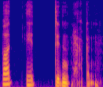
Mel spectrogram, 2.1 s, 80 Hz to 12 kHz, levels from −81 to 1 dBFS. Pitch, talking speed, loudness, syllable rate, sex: 180 Hz, 115 wpm, -21 LUFS, 3.8 syllables/s, female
